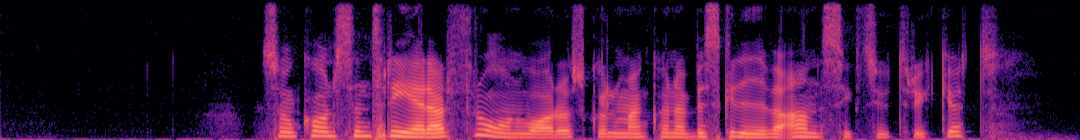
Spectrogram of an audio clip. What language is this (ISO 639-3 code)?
swe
